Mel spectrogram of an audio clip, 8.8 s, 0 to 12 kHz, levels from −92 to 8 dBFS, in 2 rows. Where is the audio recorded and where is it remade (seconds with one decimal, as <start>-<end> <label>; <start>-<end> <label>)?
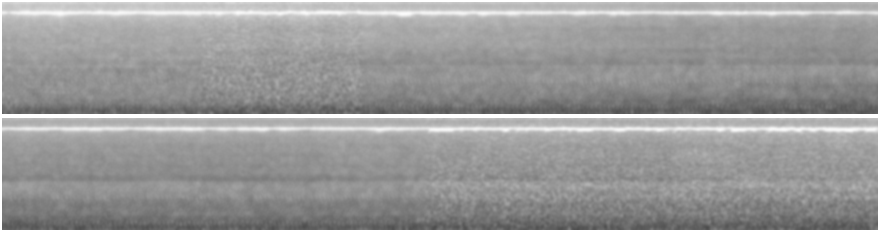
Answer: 0.0-1.0 remade; 1.0-1.8 recorded; 1.8-6.5 remade; 6.5-8.8 recorded

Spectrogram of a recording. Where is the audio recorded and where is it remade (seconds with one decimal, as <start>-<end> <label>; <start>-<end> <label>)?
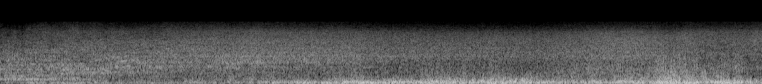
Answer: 0.0-7.6 recorded

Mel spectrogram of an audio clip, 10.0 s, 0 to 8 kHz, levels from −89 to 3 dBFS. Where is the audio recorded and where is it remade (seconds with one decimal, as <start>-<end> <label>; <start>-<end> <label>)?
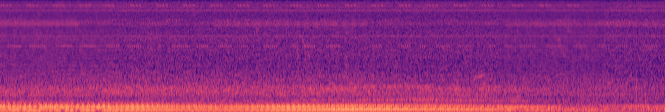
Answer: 0.0-1.7 remade; 1.7-7.5 recorded; 7.5-9.1 remade; 9.1-10.0 recorded

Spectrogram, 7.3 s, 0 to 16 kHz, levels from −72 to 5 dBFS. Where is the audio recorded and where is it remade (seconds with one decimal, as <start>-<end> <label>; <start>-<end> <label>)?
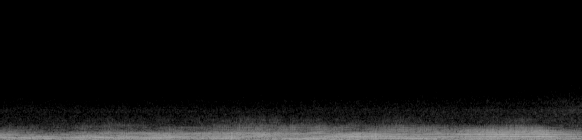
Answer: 0.0-7.3 remade

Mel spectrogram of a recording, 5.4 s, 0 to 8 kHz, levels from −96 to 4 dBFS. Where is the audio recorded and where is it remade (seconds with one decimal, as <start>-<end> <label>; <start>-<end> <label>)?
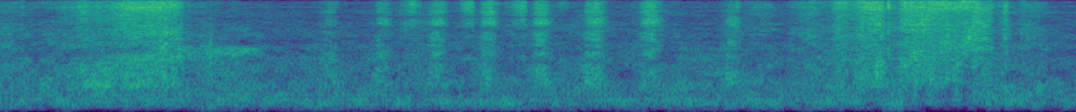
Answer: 0.0-0.8 remade; 0.8-2.1 recorded; 2.1-5.4 remade

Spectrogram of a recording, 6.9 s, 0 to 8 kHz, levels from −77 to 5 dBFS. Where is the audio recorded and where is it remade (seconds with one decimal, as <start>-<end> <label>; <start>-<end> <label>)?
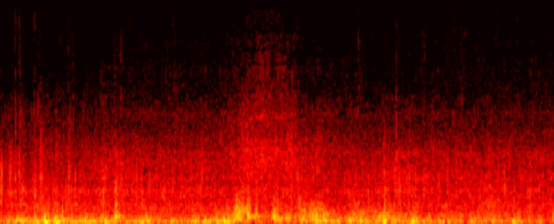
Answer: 0.0-6.9 recorded

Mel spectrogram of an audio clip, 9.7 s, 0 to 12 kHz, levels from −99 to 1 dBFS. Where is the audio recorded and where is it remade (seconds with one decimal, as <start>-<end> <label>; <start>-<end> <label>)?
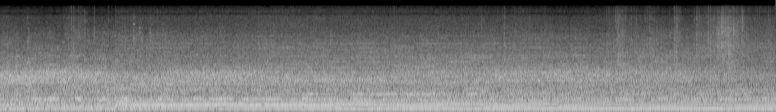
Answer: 0.0-1.3 remade; 1.3-2.7 recorded; 2.7-9.7 remade

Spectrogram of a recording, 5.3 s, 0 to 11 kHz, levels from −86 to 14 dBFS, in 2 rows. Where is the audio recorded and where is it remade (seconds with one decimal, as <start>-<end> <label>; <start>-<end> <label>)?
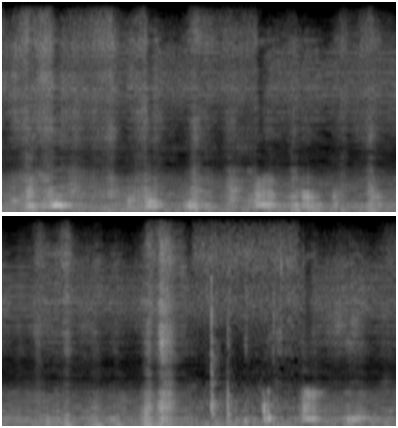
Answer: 0.0-3.9 remade; 3.9-4.6 recorded; 4.6-5.3 remade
